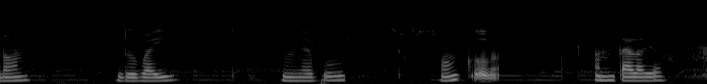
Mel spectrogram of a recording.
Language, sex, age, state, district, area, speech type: Odia, female, 30-45, Odisha, Balangir, urban, spontaneous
